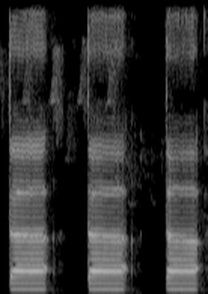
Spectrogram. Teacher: তা হরফকে জিহ্বার আগা উপরের দন্ত তালুর সঙ্গে লাগিয়ে চিকন করে পড়তে হয়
